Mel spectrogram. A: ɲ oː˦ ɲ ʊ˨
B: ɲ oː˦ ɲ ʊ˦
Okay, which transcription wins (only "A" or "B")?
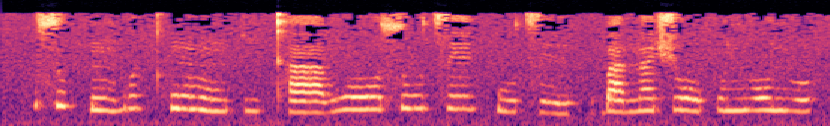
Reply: B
